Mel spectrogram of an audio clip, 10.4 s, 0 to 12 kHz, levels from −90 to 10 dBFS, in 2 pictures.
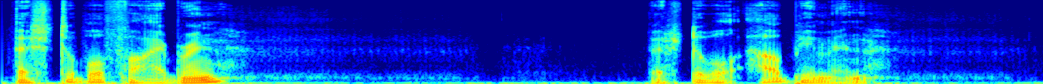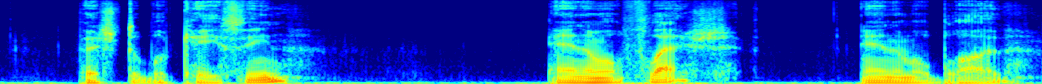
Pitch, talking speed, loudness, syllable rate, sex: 85 Hz, 60 wpm, -21 LUFS, 5.8 syllables/s, male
